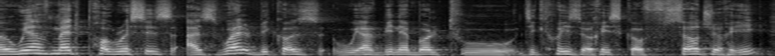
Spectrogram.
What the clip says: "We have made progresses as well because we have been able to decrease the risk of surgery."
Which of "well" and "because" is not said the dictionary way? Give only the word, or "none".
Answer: none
